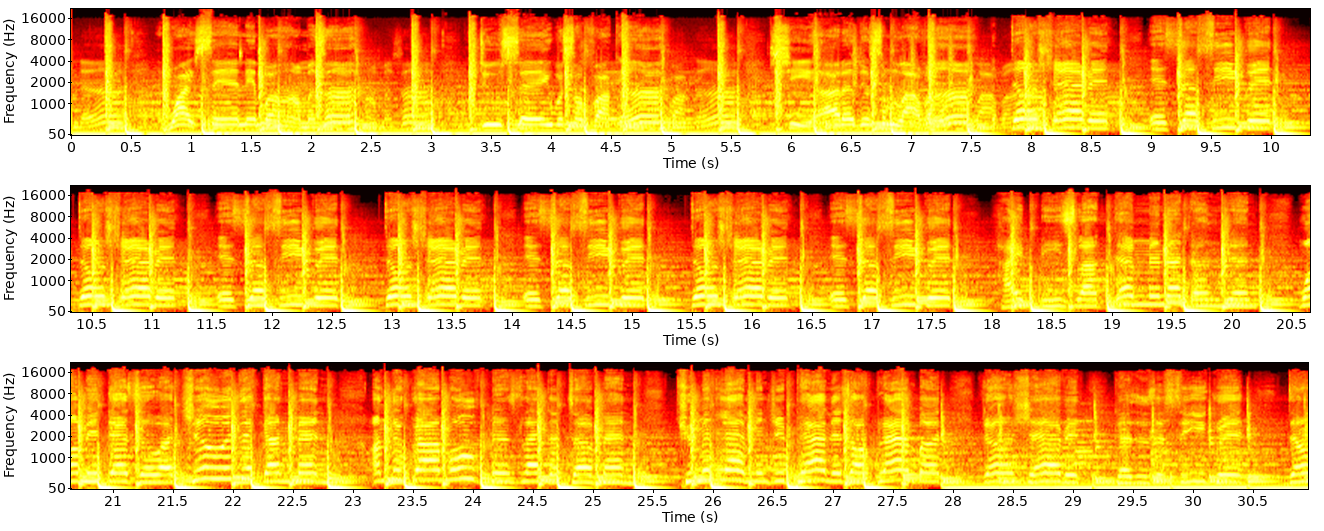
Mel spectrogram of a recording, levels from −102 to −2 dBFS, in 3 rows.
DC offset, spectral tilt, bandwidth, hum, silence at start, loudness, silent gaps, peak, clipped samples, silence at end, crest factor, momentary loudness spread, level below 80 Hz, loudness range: under 0.1%; -4 dB/octave; 18 kHz; none; 0 s; -10 LUFS; none; 0 dBFS; under 0.1%; 0 s; 8 dB; 4 LU; -12 dBFS; 1 LU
